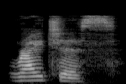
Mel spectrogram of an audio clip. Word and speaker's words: righteous: 첫 음절에 강세를 두고 뒷부분은 이어주시면 되겠습니다. 잘 들어보세요. Righteous, righteous.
